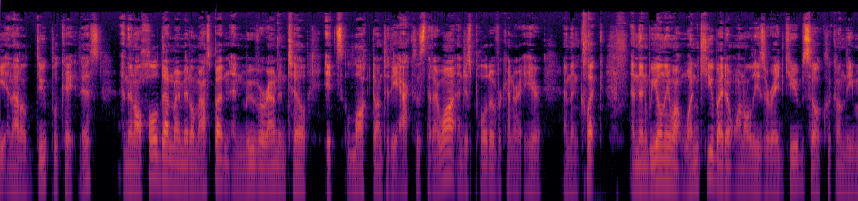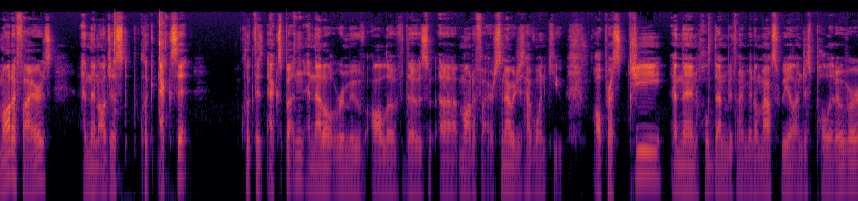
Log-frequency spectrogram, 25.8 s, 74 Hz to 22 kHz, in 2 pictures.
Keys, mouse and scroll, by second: 14.4-17.2 drag, 22.1 g.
